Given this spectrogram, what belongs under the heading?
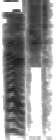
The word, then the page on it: hatched: British English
